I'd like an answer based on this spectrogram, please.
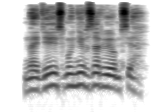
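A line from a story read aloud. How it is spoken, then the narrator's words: Snorting. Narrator (Russian): хмыкнул я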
